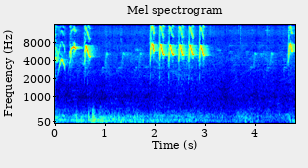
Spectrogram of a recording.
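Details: After a soaking in rain, a female yellow-bellied sunbird calls while drying herself: high, sharp, downslurred chirps in loose runs of five or six, with scattered single notes and low background noise.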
